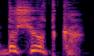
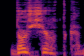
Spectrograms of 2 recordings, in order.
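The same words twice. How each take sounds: First: The repeat flung out much higher and louder; screaming with rage. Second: Blind beggar barking orders, pitch climbing; furious yell. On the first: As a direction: scream it, losing all patience. (wrzask pełen wściekłości) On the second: (wściekły krzyk ślepca) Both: A narrator's reading. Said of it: "Darł się i obrzucał ich przekleństwami".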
